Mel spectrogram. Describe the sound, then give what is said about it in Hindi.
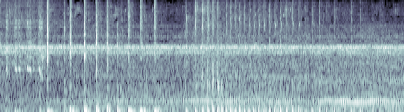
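A motorcycle engine chugs in uneven, labored pulses, then settles into a quicker but still strained putter; the bike will not accelerate even though nothing seems to be wrong with it. No voices. “मेरी बाइक को क्या हुआ? सब कुछ तो सही है, फिर एक्सलेरेशन क्यों नहीं ले रही?”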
